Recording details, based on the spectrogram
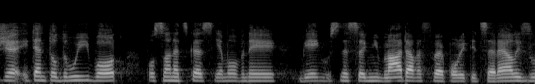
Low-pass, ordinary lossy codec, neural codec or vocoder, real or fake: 7.2 kHz; MP3, 48 kbps; codec, 16 kHz, 0.5 kbps, X-Codec, HuBERT features, trained on LibriSpeech; fake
